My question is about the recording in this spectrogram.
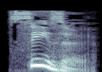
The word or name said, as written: seizer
